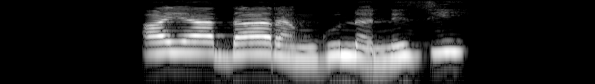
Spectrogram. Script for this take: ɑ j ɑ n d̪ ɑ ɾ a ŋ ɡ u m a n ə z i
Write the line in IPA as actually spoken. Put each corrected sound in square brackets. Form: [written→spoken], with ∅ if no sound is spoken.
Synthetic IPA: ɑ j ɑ [n→∅] d̪ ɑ ɾ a ŋ ɡ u [m→n] a n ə z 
